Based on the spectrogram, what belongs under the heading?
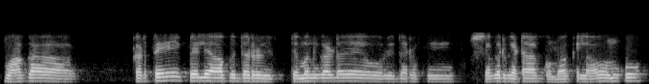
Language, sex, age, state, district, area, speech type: Hindi, male, 18-30, Rajasthan, Karauli, rural, conversation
